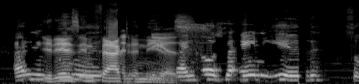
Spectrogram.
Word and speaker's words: Aeneas: if you're gonna google it also google the pronunciation it is in fact aeneas so like it's probably the abs right i'm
